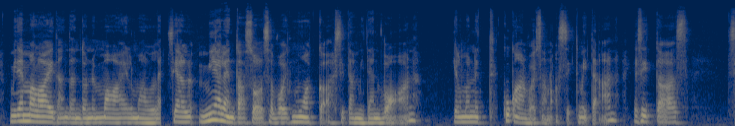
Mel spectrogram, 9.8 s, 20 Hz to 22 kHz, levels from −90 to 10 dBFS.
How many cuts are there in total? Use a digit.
2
